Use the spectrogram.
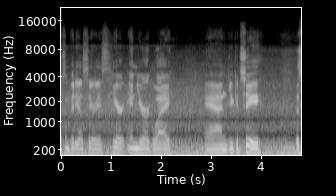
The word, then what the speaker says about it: Uruguay: you say it Eric why not Uruguay I was always calling it Uruguay lady at the passport day station told me bird white bird way anyways it's actually even not even pronounce that's not even pronouncing it correctly there's a better way that the locals say it so I do take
